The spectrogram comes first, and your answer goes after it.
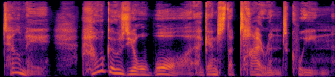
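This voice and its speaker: A ruthless female drow commander for a fantasy video game. Her voice is low and husky, haughty and menacing, and she takes her time while swinging widely in pitch. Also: huge pitch swings, slow pace, darkish tone, dry recording, clean studio sound, exaggerated voice. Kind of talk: dramatic fantasy game acting.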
